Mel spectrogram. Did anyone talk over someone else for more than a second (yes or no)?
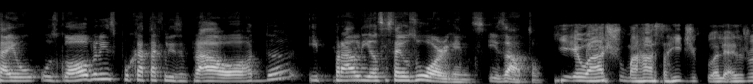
no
